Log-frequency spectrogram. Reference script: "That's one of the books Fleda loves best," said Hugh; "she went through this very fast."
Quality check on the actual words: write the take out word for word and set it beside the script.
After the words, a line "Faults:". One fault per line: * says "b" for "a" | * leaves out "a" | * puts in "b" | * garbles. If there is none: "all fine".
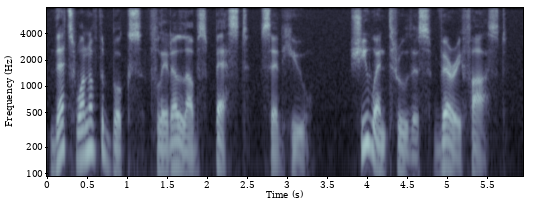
"That's one of the books Fleda loves best," said Hugh; "she went through this very fast."
Faults:
all fine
